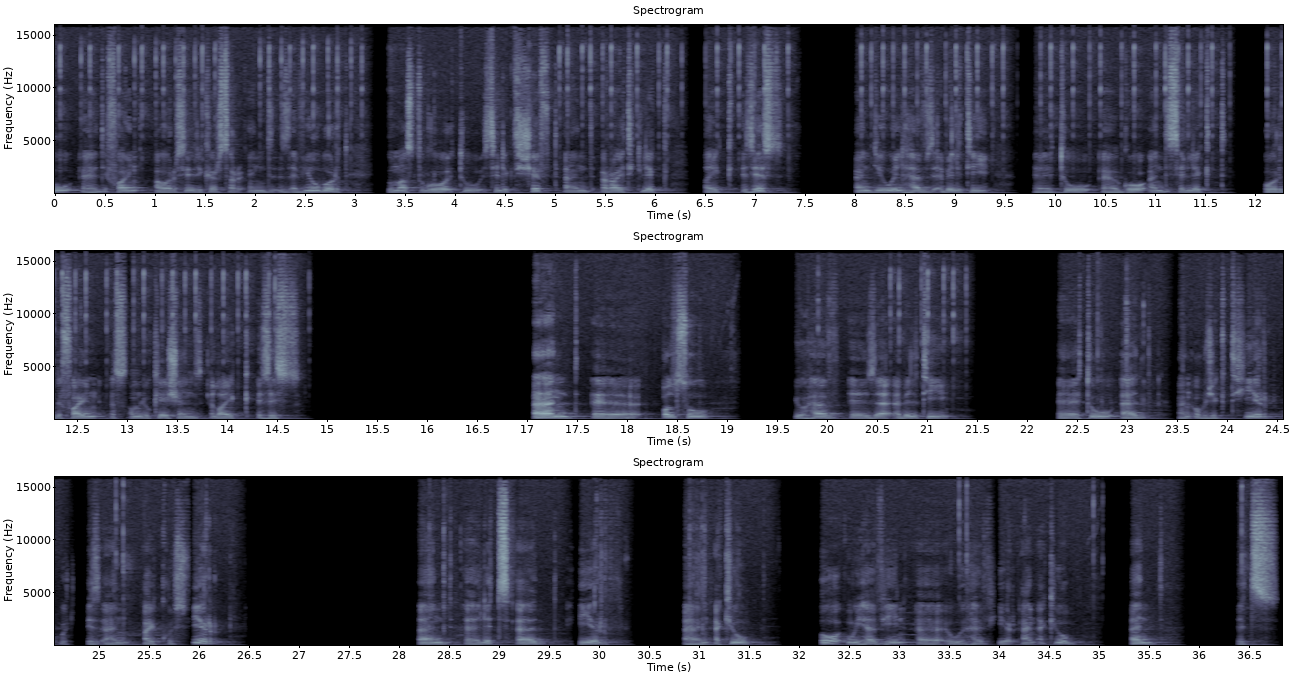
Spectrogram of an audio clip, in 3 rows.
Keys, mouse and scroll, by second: 18.8-19.5 scroll down 1, 19.5 shift+middle click, 19.5-20.6 scroll down 1, 20.6 shift+right click, 20.6 scroll down 1, 21.9 shift+right click, 23.2 shift+a, 25.9-26.6 scroll down 2, 26.3 s, 27.9 shift+middle click, 28.6 shift+a, 30.7 shift+right click, 31.2 shift+a, 34.9 click, 36.7 x.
